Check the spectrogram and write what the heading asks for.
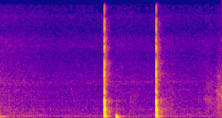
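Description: Three faint, sharp clicks over near silence, two close together about a second in and a third about half a second later: mouse clicks while plugin knobs are being set.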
